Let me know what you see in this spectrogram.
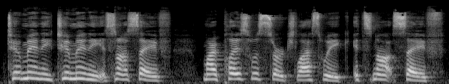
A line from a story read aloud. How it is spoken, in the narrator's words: he shouted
